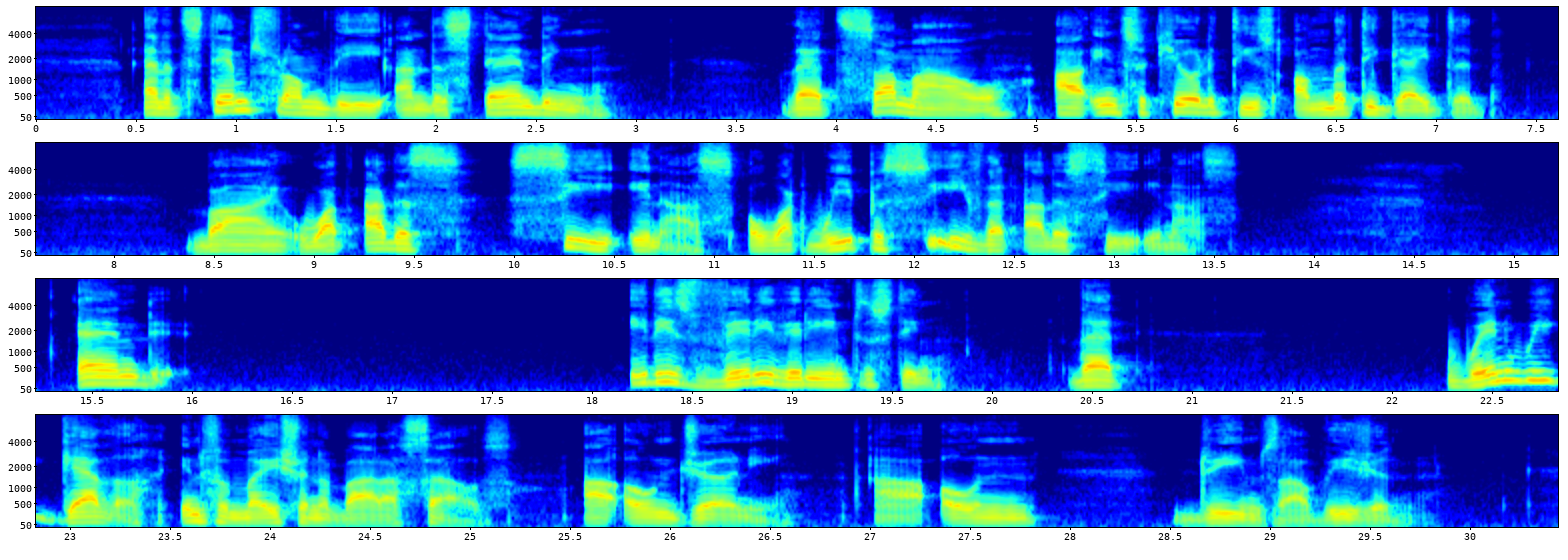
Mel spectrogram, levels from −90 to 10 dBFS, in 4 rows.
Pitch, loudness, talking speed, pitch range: 100 Hz, -28 LUFS, 95 wpm, 90-120 Hz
